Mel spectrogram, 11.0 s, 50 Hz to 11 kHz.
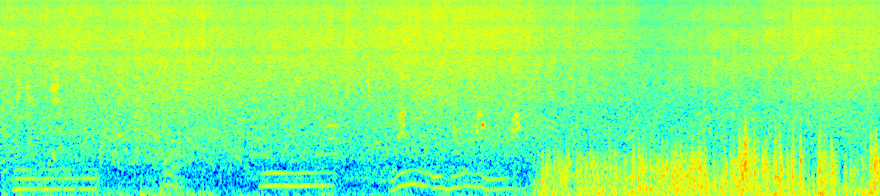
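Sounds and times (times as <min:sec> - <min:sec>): person humming: 0:00.0 - 0:01.4, 0:02.0 - 0:02.4, 0:03.2 - 0:06.9
wind buffeting microphone: 0:00.0 - 0:11.0.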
